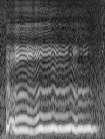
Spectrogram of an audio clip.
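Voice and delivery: loud squeaky hum for tomato; loud high hum. Shown as a demonstration. For the stranger, a loud high soup hum. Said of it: "see my cream of tomato".

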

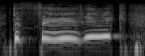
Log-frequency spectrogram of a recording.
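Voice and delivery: hammed-up fairy-tale wonder; mock dreamy gush. Gushing over the band's sound.

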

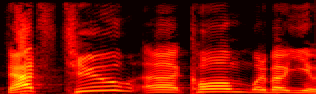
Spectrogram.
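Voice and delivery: high, loud eager count; Turi voiced. Game master as Turi eagerly counting votes, high and loud. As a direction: chirp the tally.

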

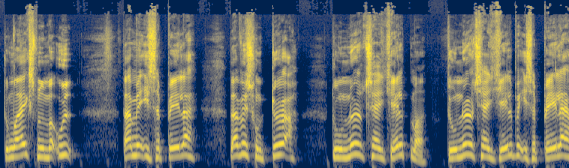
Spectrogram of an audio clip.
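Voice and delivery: højere, bedende råb; råb for at få hende til at hjælpe. A narrator's reading. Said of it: "råbte Marco". (desperat, højere råb om hjælp)

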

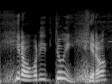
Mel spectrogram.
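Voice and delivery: high mimicry, accented "Hiro"; imitated girl character. Teasing how she says Hiro's name, high mock girl voice. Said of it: "when she mentions the character hero's name".

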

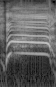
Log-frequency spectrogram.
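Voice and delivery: high, imitated scream of a wife. Husband imitating his wife screaming in bed, screaming. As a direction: shriek as if startled from sleep. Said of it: "my wife starts screaming".

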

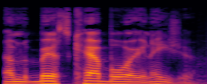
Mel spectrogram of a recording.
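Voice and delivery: slow cowboy impression; unhurried film-cowboy voice; John Wayne. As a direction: play a movie cowboy, taking it slowly. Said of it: "He always used to talk like this".

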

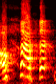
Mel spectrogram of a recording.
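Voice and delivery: loud laughing burst. Real, not acted. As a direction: laugh hard. Laughing at the impression.

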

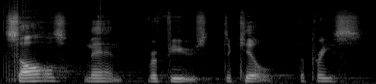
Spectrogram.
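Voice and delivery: usual speaking voice

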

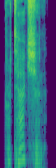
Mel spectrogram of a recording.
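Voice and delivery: high, incredulous rising question; disbelief. A narrator's reading. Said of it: "Chris said in disbelief".

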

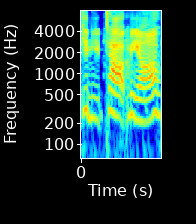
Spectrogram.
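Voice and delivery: laughing through a TikTok line; giggling as she repeats the line; laughing quote. Retold or imitated. Friend quoting a TikTok to her co-host, laughing. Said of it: "Have you seen that TikTok?".

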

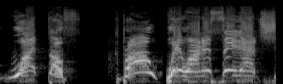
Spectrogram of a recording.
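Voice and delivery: high, loud indignant yell; outraged shout. Retold or imitated. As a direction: shout it out in disbelief. Outraged at skipped wedding scene.

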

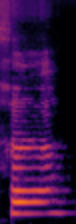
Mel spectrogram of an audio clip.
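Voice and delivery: J as a gentle, sustained h sound; very soft J. Shown as a demonstration. Teacher showing the Chinese H, J softened and held. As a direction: breathe out the J lightly, without scraping. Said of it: "pero muy suave".

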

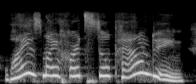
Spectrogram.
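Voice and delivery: high-pitched exasperated self-questioning. Retold or imitated. Speaker recalls day seventy-five of trying, exasperated. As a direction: demand an answer from yourself, pitch way up. Acts out her frustrated thought.

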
